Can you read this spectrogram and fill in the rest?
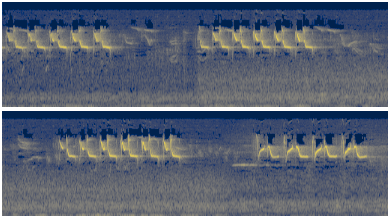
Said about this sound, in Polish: W odróżnieniu od sosnówki, sikora uboga nigdy nie zmienia układu sylab tworzących frazę. Niekiedy zmienia jedynie tempo śpiewu. Zwykle jest to także połączone ze zmianą miejsca, z którego śpiewa samiec.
